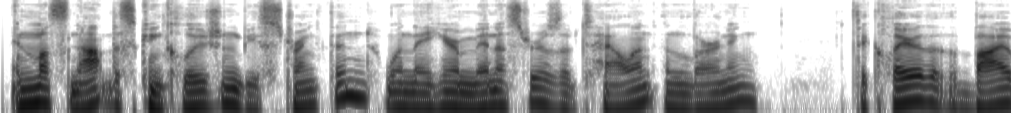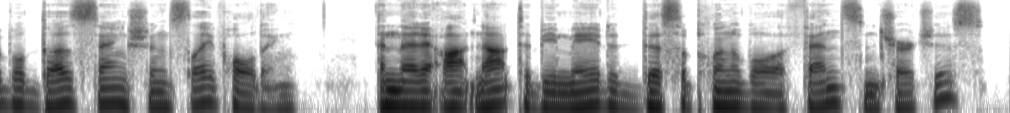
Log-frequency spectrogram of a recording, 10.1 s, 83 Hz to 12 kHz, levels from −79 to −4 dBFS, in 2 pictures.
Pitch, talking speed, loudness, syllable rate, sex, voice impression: 110 Hz, 210 wpm, -20 LUFS, 6.3 syllables/s, male, very masculine, very adult-like, very middle-aged, very thick, slightly tensed, powerful, slightly dark, soft, muffled, fluent, very cool, intellectual, very sincere, very calm, very mature, very friendly, very reassuring, very unique, elegant, very wild, sweet, slightly lively, kind, slightly modest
